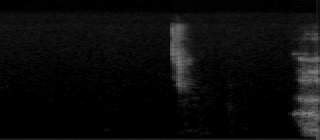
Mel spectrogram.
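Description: Near silence: room tone, with one short, faint breath about a second in.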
